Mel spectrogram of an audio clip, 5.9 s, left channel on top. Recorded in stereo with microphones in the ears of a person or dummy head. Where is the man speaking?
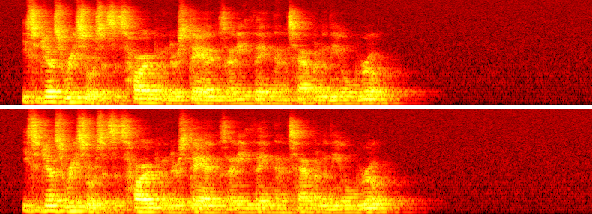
75° left (ahead or behind), 2 m.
